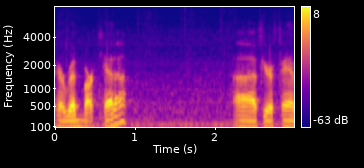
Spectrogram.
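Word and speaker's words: Barchetta: looks like a red Barquetta. Uh if you're a fan of Rush, uh you'll know that they have a song called Red Barcetta where they mispronounce it, but it sounds cooler.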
